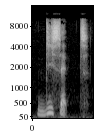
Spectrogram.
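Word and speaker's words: dix-sept: it's clear but then for the pronunciation d set okay so you don't insist on the s d set d set d set okay then d so you will make this little link between the two the liaison okay okay and the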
